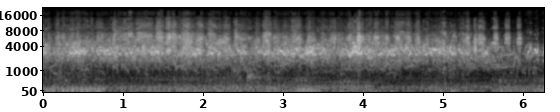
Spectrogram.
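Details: A group of Australian budgies sings, its busy, high-pitched chattering punctuated by brief sharper chirps every second or so.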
